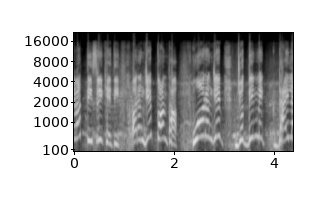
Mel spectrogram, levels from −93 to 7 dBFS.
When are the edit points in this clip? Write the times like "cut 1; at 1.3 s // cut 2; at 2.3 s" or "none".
cut 1; at 1.0 s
